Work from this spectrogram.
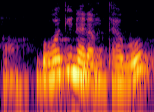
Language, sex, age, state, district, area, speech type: Hindi, female, 45-60, Madhya Pradesh, Jabalpur, urban, spontaneous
